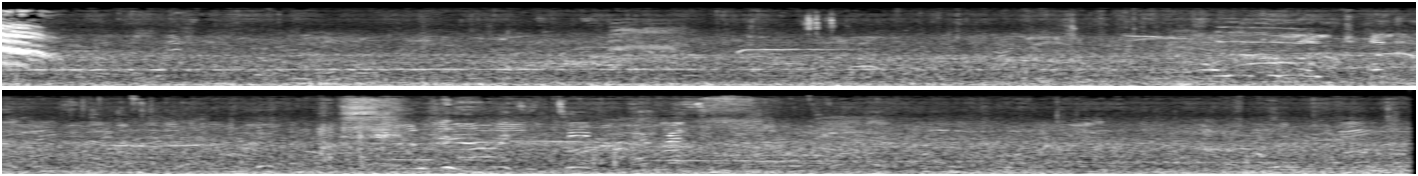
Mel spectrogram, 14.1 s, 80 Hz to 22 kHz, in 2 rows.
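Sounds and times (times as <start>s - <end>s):
rumble of crowd and traffic in a park: 0.0s - 14.1s.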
